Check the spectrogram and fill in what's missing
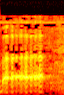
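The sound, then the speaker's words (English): A single wavering bleat, like a sheep's, held for just under a second from a person imitating the animal while hiding in a closet in a distant room during a hide-and-seek game, then fading into quiet room noise. “"We hear our little lost sheep.”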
